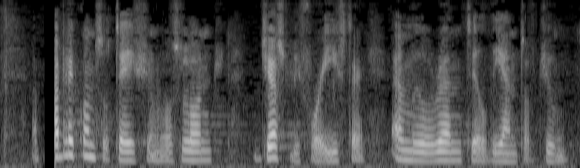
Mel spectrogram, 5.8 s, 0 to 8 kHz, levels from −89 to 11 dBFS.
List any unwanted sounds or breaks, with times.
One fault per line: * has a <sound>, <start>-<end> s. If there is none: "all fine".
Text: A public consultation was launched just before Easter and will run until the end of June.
* has a dropout, 0.4-0.5 s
